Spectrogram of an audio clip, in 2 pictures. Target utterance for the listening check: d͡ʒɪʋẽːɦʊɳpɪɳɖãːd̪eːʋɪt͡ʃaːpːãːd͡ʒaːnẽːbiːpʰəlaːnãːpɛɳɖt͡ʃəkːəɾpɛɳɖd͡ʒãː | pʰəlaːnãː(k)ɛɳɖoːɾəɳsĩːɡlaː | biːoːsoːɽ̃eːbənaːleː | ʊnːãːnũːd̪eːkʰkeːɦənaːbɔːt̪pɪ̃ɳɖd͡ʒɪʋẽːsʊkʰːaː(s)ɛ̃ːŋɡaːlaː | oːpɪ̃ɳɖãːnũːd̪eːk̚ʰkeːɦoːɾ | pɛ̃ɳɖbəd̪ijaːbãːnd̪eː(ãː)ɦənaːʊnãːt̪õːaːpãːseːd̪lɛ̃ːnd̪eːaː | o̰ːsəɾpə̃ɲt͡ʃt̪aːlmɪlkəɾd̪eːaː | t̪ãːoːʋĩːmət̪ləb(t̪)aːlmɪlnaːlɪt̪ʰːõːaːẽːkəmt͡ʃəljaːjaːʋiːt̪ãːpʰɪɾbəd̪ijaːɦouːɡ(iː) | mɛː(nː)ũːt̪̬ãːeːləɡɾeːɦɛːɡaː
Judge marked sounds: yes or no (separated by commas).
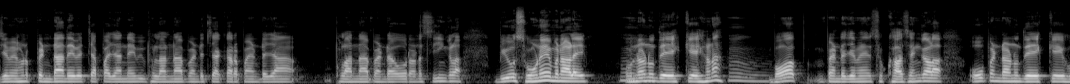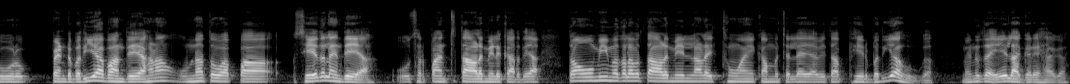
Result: no, yes, no, yes, no, no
